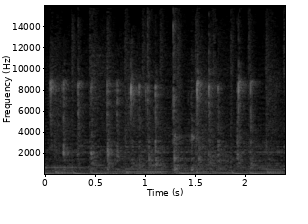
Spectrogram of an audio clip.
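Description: Computer keyboard being typed on: quick irregular key clicks over steady background music.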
